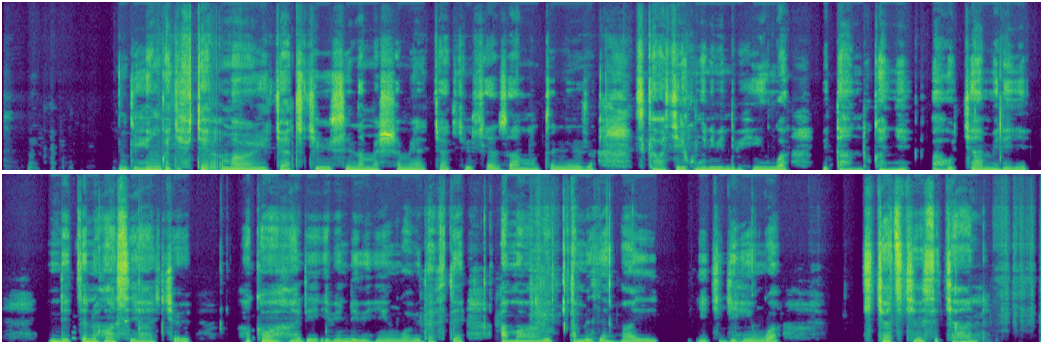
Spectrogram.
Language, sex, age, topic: Kinyarwanda, female, 25-35, health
